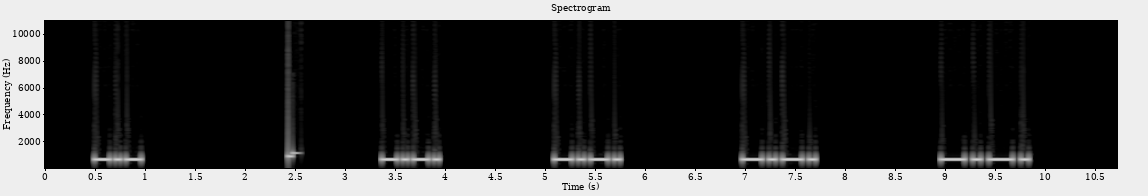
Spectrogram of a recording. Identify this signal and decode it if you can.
Morse code, heard as a keyed tone, about 20 wpm, spaced as for 6 wpm, 700 Hz. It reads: K CCCC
